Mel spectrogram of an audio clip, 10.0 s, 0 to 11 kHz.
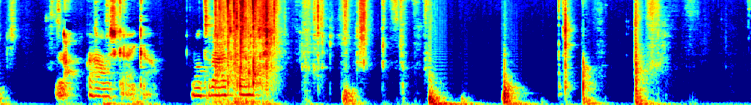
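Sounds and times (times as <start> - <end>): cards rustling: 2.8 - 5.7.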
